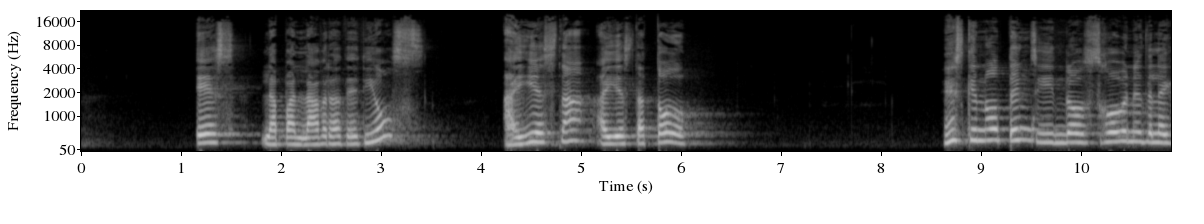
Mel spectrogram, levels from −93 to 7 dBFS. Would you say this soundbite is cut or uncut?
cut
